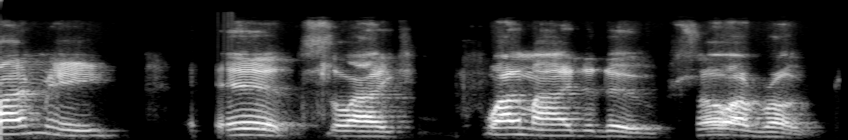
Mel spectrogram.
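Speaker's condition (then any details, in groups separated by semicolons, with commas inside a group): Traumatic brain injury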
